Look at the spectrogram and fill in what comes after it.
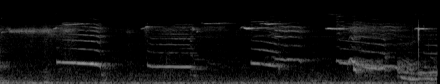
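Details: Dog at an animal shelter giving a run of high, drawn-out whining yelps, each a clear tone sliding downward, roughly one per second, over a low background hum.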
